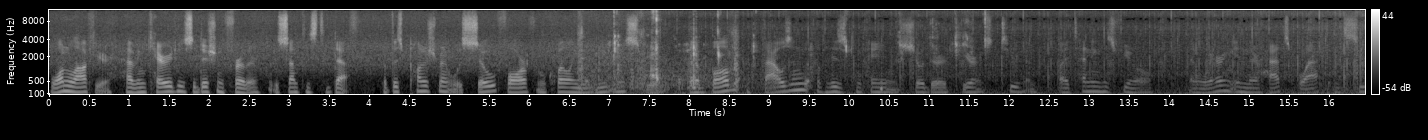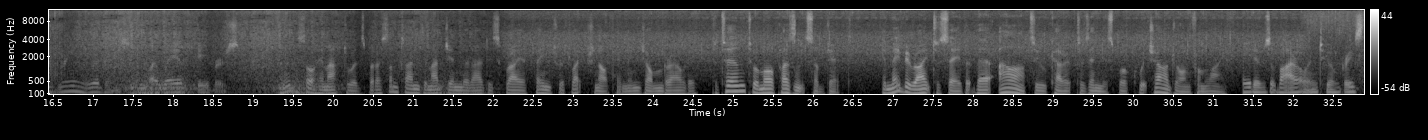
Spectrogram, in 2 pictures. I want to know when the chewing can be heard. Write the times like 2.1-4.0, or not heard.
6.6-11.9.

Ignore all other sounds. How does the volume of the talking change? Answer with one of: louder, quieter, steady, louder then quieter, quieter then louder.
quieter then louder.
